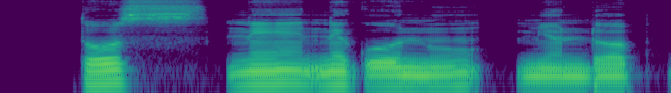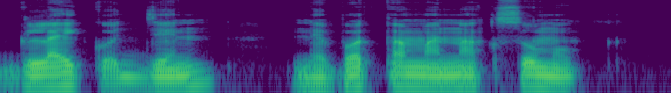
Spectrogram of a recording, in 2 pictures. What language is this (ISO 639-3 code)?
kln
